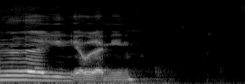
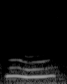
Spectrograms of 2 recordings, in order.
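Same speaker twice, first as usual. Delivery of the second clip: soft, high-pitched "aww"; touched "oh"; 11 semitones higher, 7 dB quieter than usual. Retold or imitated. Vlogger reacting to a friend's promise to fight, touched. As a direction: coo a small, high "oh". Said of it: "And I was like".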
